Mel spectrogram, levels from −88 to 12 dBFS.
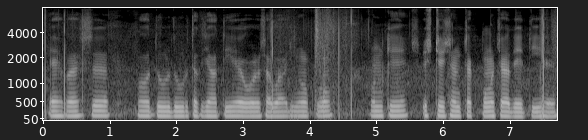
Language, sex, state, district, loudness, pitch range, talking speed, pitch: Hindi, male, Chhattisgarh, Bastar, -22 LUFS, 120-125 Hz, 130 wpm, 120 Hz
